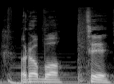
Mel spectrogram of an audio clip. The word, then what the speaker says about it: Robo, Ty: Przed momentem Hades, Emadę, DJ Caps, Robo, Ty. To nie jest kwestia, że ja źle akcentuję, po prostu ty jako ja, a nie jako końcówka wyrazu roboty w tym tytule się znajduje.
